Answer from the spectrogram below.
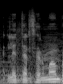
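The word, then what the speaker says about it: La Tercer Monde: Sí, y también tenemos otras vías de comunicación como son las redes sociales, estamos en Facebook, somos La Tercer Mon, que se pronuncia La Tercer Mon, pero se escribe La Tercer Mon D. – Con E final.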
